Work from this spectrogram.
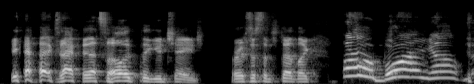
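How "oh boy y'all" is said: bad, very high squealing pig voice. Joking about changing a Muppet film, attempting a Miss Piggy voice. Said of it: "I can't do my Miss Piggy impersonation".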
